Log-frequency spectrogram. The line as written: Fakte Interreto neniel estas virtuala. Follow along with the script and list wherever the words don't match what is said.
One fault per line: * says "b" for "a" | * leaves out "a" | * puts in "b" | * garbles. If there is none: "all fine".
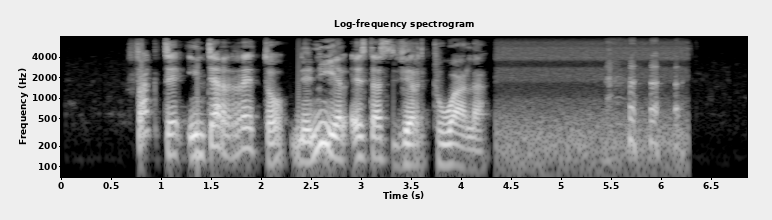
all fine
